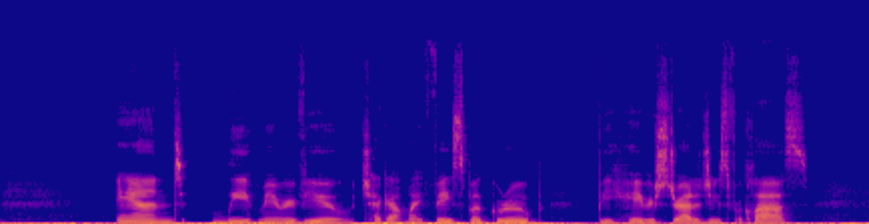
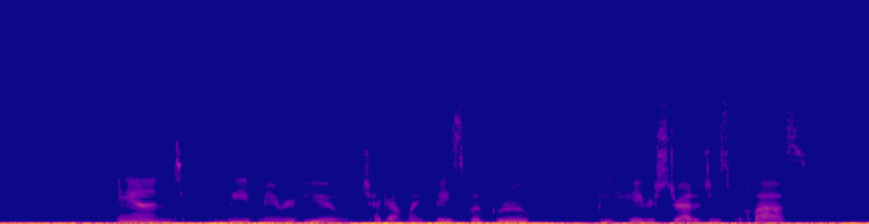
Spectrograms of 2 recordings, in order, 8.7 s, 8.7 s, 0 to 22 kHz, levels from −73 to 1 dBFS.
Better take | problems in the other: first | low rumble; loud; throughout; 3 dB below the speech; faint in the first

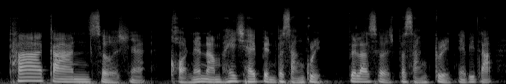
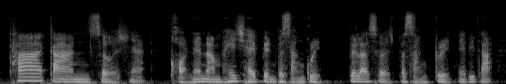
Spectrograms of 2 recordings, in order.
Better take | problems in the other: first | garbled, watery; slightly

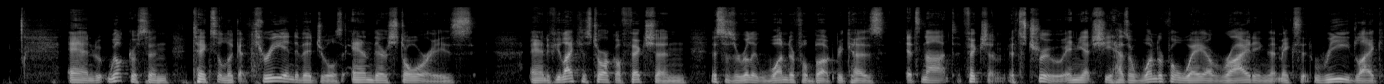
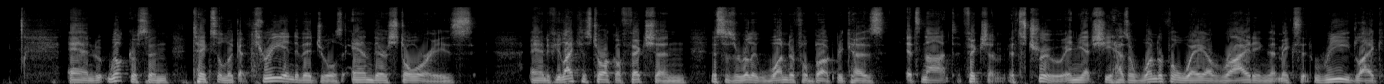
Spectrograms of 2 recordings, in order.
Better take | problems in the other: first | distortion; slight; 3% of the sound clipped

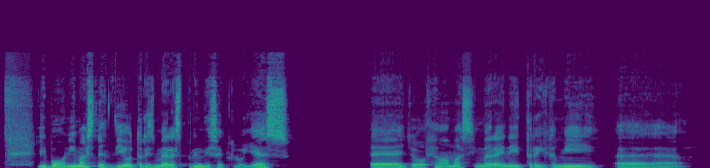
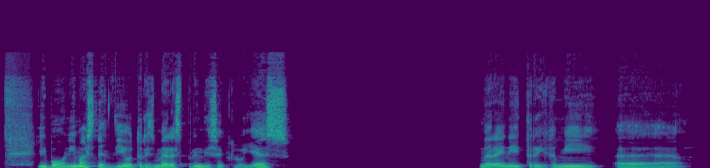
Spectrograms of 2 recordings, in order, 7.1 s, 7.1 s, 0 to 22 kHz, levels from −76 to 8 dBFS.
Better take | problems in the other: first | audio cutting out; at 3 s for 1.5 s

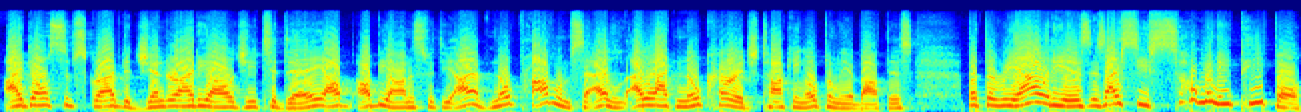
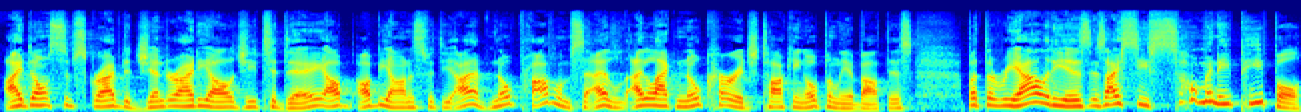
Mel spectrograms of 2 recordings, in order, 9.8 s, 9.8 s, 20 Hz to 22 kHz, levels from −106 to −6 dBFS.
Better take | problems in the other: second | distortion; heavy; 20% of the sound clipped

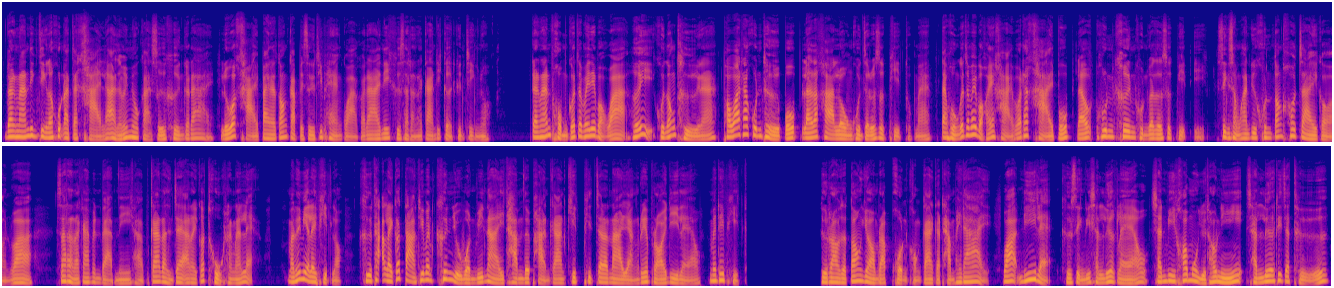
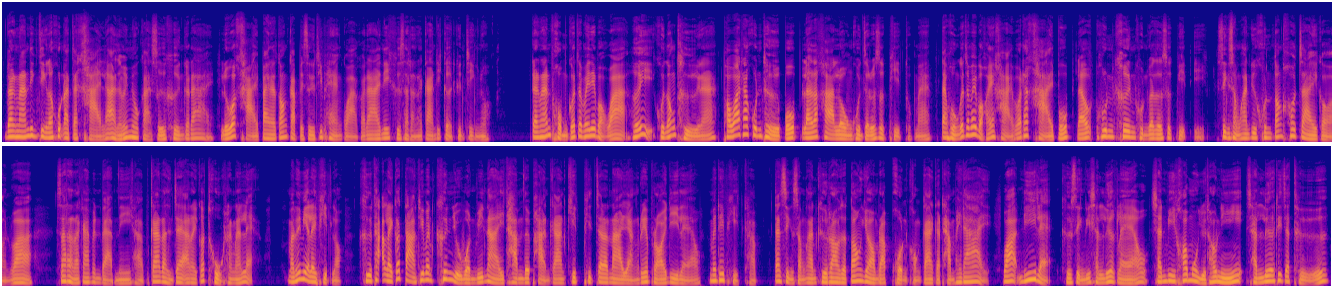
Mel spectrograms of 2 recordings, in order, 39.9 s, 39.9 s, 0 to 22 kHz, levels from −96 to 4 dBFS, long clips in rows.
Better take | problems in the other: second | audio cutting out; at 31 s for 1 s

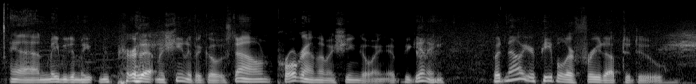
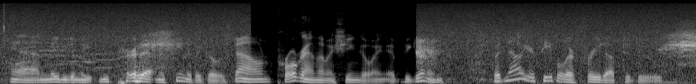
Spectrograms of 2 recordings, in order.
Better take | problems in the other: first | hiss; loud; until 2.5 s and from 4 s on; 5 dB below the speech; faint in the first

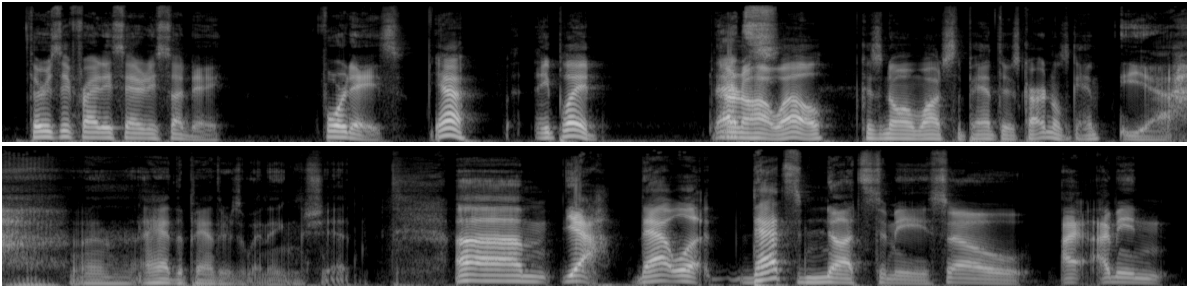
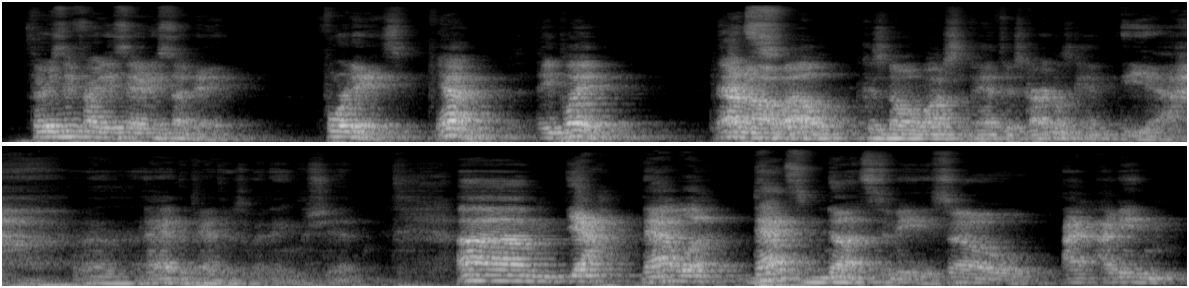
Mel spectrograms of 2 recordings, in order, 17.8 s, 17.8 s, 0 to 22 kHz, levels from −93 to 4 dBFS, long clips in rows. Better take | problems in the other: first | off-mic speech; far // room echo; noticeable; dies away in 0.7 s

